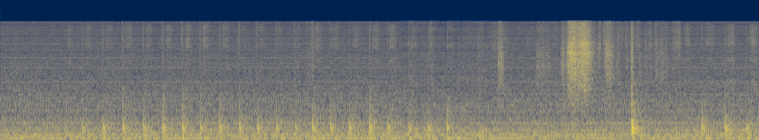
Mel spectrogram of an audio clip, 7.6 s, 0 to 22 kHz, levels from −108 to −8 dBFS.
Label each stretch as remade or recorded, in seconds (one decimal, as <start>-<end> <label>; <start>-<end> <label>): 0.0-4.0 recorded; 4.0-4.9 remade; 4.9-7.6 recorded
